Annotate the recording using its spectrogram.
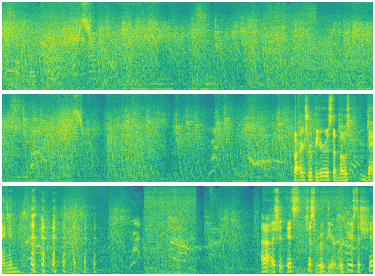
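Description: Lightsabers hum and clash in a game fight.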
